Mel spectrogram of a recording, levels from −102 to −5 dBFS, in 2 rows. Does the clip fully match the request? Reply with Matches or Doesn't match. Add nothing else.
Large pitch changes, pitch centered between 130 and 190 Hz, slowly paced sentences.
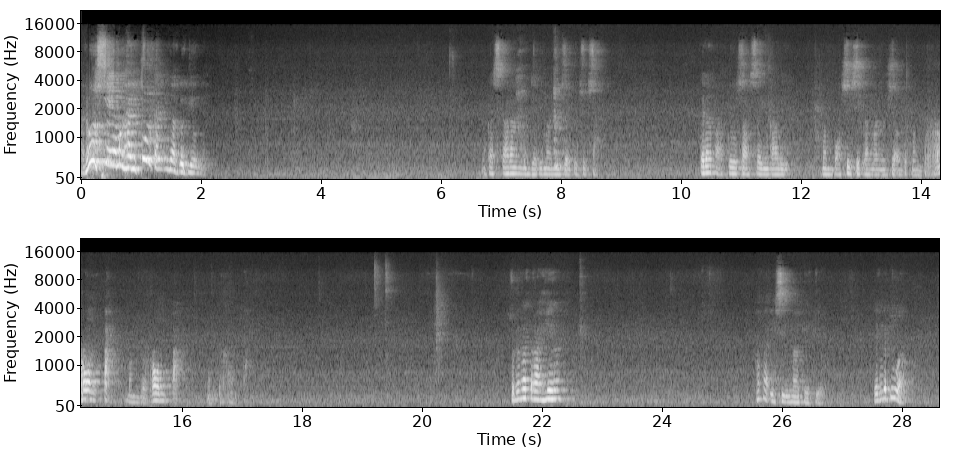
Matches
